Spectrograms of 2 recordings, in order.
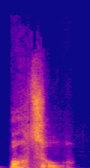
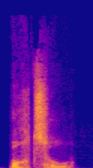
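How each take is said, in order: The two takes are said the same way.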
